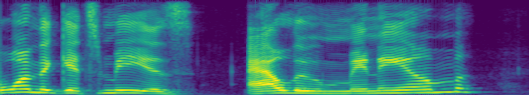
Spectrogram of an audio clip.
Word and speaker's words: aluminium: that gets me is aluminium aluminium you've added a whole a whole extra syllable to it or you lost it at some point yeah that's you got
